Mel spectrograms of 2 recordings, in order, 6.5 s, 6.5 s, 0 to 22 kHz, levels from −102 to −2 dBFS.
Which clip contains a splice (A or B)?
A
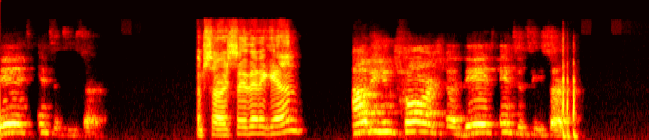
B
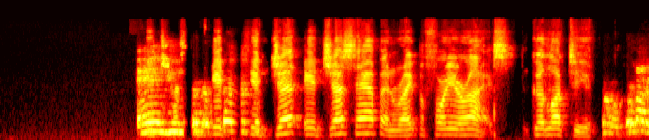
B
